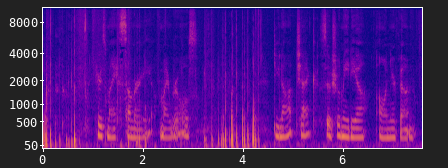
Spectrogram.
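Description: A young woman speaks softly and calmly close to a microphone.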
